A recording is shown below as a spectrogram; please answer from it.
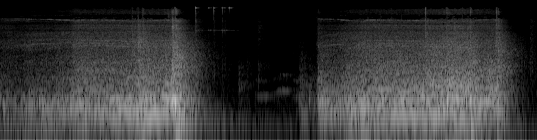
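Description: Power drill driving screws into the sheet metal of a new quarter panel, in two runs. The first whine grows louder over about four seconds and ends in a sharp snap; after a short pause a second run lasts nearly four seconds.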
